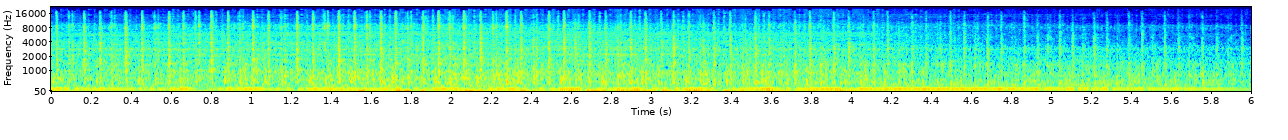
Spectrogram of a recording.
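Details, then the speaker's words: BMW 540i V8, first drive after engine reinstall: uneven rapid slapping about three times a second over a rough idle, sounding like timing chain slap; an idler between intake and exhaust camshafts had been left untorqued. "I don't know, that sounds like Chain slapping. Gotta spray oil everywhere."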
